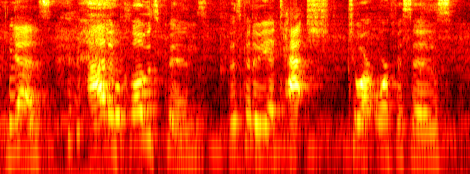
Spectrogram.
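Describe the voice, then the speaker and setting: A woman's voice: medium pitch, lively intonation, unhurried, vocal fry, bright, forceful tone, poor audio. A young woman hosting a challenge video in casual, joking chat, with a giggly, irreverent, slangy way of talking. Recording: music playing over the voice.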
